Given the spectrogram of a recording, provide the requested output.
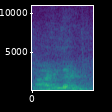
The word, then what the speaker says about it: island: आइलैंड का spelling बताया मैंने, ISLAND, आइलैंड, एस साइलेंट रहता है।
